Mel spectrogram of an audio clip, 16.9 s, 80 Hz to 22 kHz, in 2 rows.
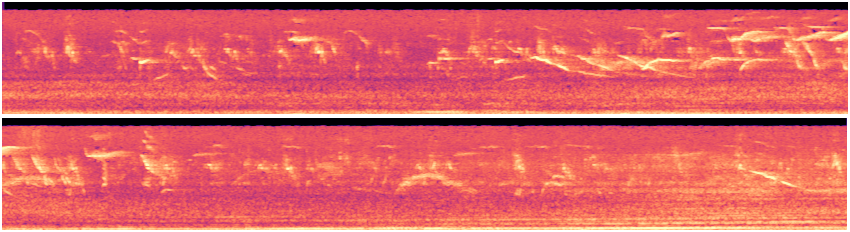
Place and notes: Recorded with a pair of DPA 4060s into a Marantz PMD661
Tarragona, Spain, 23 October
